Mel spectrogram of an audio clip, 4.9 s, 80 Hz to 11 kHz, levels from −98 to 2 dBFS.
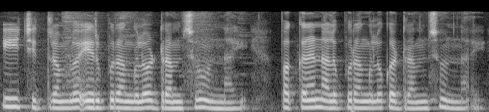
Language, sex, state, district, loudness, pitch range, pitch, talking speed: Telugu, female, Telangana, Mahabubabad, -18 LUFS, 195-210 Hz, 205 Hz, 145 wpm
